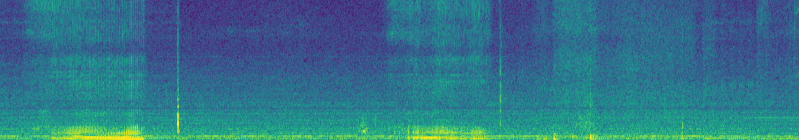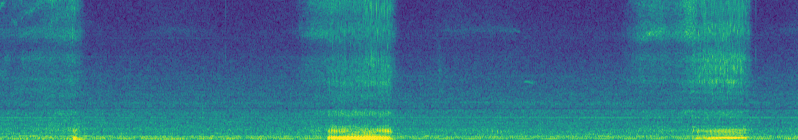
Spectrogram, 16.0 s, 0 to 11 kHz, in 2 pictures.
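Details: Snoring in a 6-month-old pug–shih tzu mix puppy: rough, rattling snores at irregular intervals, about four in sixteen seconds, over steady room hum.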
